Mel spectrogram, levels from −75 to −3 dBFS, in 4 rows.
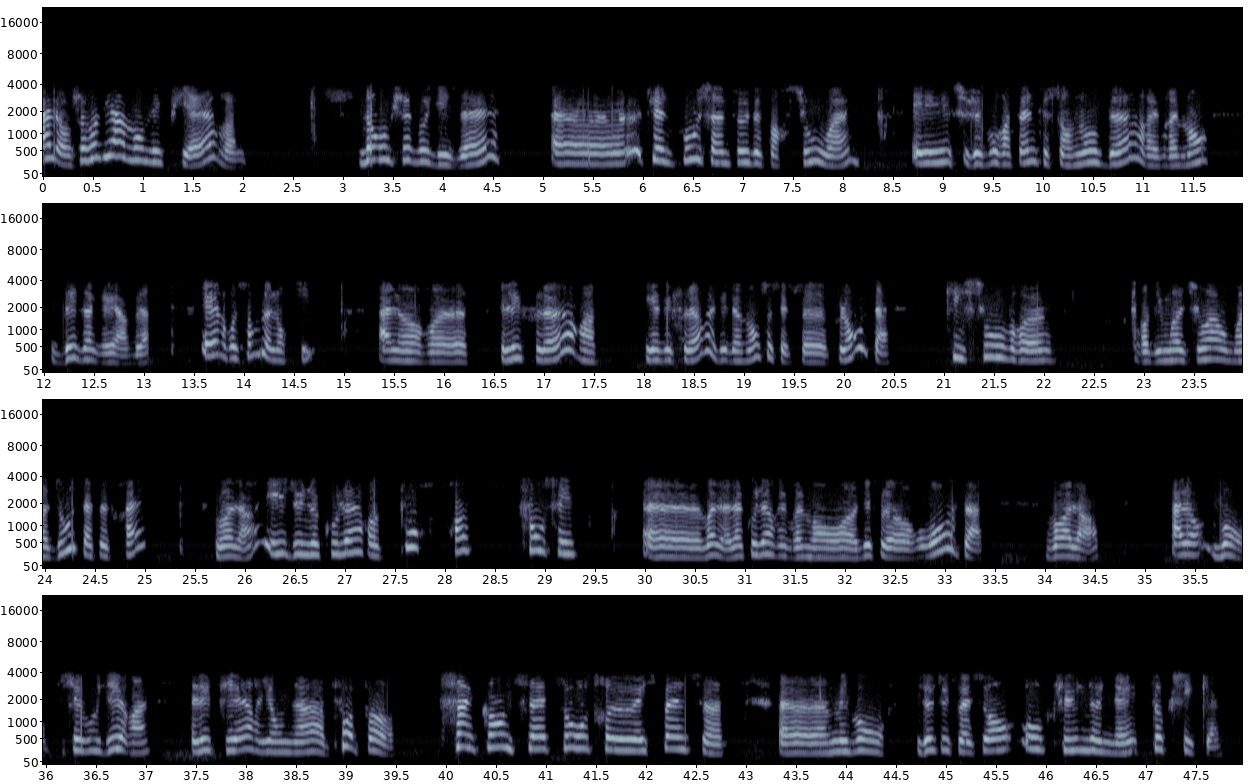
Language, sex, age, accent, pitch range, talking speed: French, female, 60-79, French, 210-285 Hz, 130 wpm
